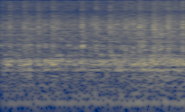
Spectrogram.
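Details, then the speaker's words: Opel Vectra A at idle: fast, even tapping that keeps time with engine speed; the intake valve is under-opening because the eighth camshaft lobe is worn and pitted, and a camshaft replacement is being considered. "уже идёт у него недостаточное открытие Но пока ещё клапан ходит"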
